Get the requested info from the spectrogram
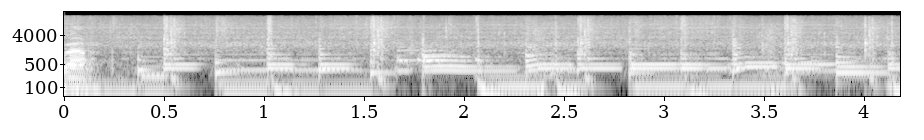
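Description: Chicken, mushrooms and onions sizzling in a frying pan while flour is stirred in with a wooden spatula, with a few short scraping clicks of the spatula. Background music with long held notes plays over it.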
